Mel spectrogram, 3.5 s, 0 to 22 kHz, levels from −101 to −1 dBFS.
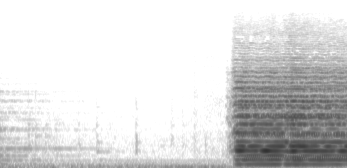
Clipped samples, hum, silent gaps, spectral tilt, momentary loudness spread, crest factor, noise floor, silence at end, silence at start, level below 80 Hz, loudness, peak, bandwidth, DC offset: under 0.1%; none; none; -7 dB/octave; 5 LU; 18 dB; -65 dBFS; 0 s; 2.3 s; -64 dBFS; -27 LUFS; -14 dBFS; 10 kHz; under 0.1%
